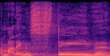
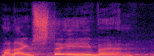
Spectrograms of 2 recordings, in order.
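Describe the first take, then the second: First: Said in the usual way. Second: Slow, drawn-out mock Spanish accent; exaggerated Spanish-accented echo, stretched out slowly; mimicked Spanish accent. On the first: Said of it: "somebody who was Spanish speaking". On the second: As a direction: parrot a Spanish speaker's accent on "Stephen". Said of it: "heard me kind of mimicking them".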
